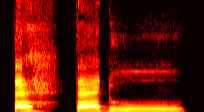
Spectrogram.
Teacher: du jangan terlalu dinaikin lidah belakang du. Turun lagi.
